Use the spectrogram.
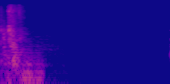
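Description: A UPVC garage door swinging shut at a home, a single firm knock at the start that fades into quiet, with a faint click at the very end.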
